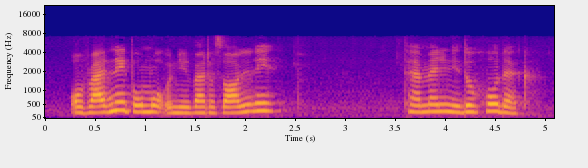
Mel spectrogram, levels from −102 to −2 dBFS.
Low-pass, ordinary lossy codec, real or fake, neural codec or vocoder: 7.2 kHz; none; fake; codec, 16 kHz, 0.8 kbps, ZipCodec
